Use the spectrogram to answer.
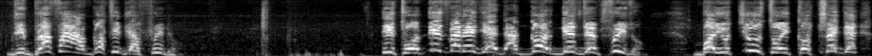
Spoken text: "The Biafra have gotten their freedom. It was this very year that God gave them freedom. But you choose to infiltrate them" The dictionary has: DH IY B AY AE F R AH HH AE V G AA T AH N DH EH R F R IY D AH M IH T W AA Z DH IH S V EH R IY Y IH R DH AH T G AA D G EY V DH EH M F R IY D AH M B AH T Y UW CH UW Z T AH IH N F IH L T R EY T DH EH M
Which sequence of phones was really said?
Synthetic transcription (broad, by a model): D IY B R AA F AH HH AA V G AA T AH N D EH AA F R IY D AH M IH T W AA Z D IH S V EH R IY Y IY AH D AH T G AA D G EY V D EH M F R IY D AH M B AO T Y UW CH UW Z T AH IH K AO T R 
